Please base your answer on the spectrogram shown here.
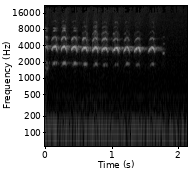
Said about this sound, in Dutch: En ik heb hier het geluid van de torenvalk. Ik zal proberen dat niet zo luid te doen, maar dit is de torenvalk.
